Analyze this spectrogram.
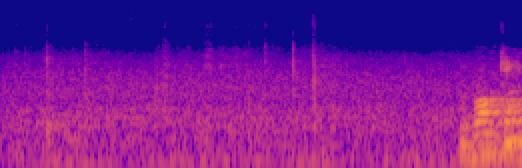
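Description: A card is laid down on a cloth-covered table.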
